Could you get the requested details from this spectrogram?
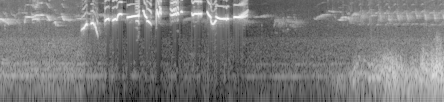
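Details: White-rumped shama song used for voice training: a burst of loud, clear whistled notes, some rising and some sharply falling, delivered quickly for about three seconds, then a quiet pause and softer distant chatter with low rumbling noise.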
